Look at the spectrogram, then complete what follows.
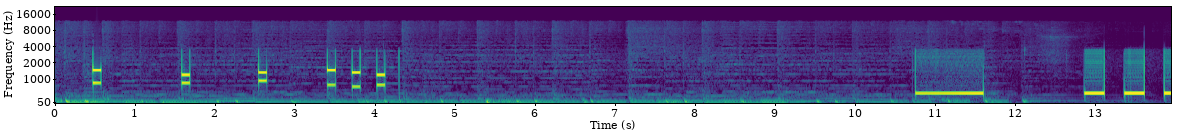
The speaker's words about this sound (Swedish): Alla ni som är nominerade, var redo vid era telefoner för nu ringer jag. Är ni med? Ja. Får hoppas att du svarar.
